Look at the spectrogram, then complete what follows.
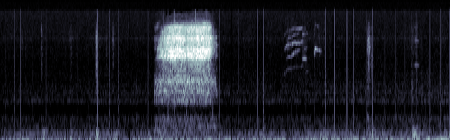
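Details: Barn owl nestlings, wild, in a nest box contesting a very large rodent; a single loud rasping hiss of about half a second, then faint high chittering notes amid low background noise.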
